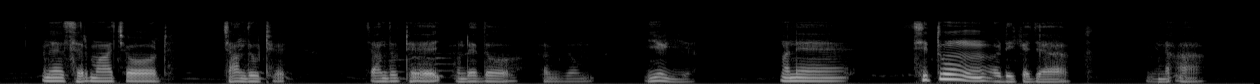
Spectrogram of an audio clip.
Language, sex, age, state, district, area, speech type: Santali, male, 45-60, West Bengal, Malda, rural, spontaneous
